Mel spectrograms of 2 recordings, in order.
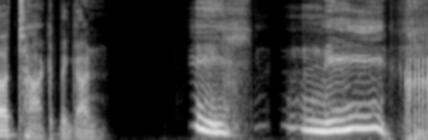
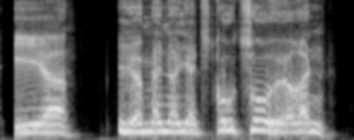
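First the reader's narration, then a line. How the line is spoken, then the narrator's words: Thundering. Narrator (German): donnerte Detritus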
